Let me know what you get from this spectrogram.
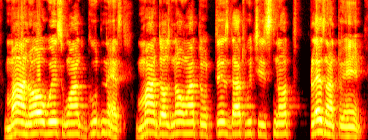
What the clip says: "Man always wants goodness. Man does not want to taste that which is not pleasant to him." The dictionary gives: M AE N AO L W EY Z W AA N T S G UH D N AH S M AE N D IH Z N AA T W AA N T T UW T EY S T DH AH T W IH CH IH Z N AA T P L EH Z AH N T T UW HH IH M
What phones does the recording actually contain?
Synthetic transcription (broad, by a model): M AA N AO L W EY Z W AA N T G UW D N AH S M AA N D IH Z N AA T W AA N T T UW T EY S T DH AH T W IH CH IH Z N AA T P L EH Z AH N T T UW HH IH M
